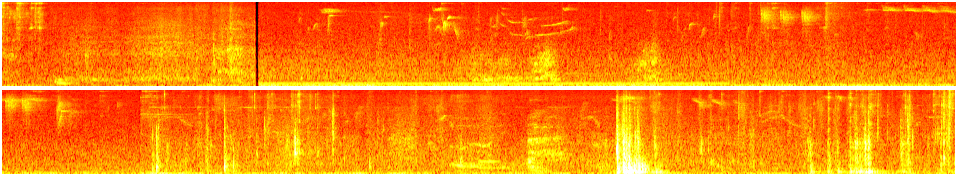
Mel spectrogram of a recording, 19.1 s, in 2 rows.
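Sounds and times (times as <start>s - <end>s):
faint low hum: 0.1s - 19.0s
small birds chirping: 2.4s - 19.0s.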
